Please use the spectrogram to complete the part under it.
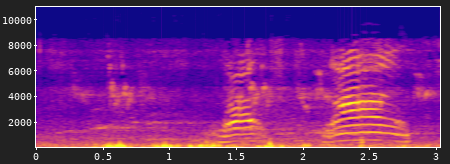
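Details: Female calico cat meowing, two clear meows, the first short and rising, the second longer and falling, over low thumping and rustling background noise.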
